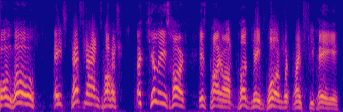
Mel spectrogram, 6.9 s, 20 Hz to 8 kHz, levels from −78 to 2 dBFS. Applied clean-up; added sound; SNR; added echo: neural separator model SepFormer DNS4.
